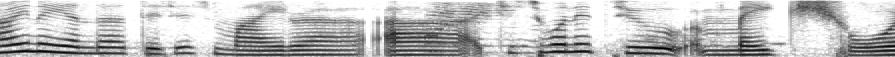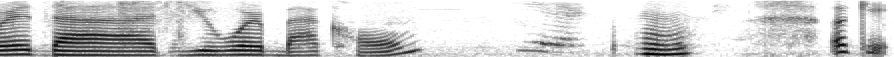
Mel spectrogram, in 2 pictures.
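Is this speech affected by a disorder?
No.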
